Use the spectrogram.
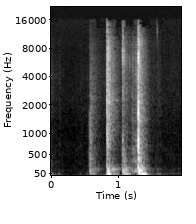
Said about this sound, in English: Yeah, drops phone.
